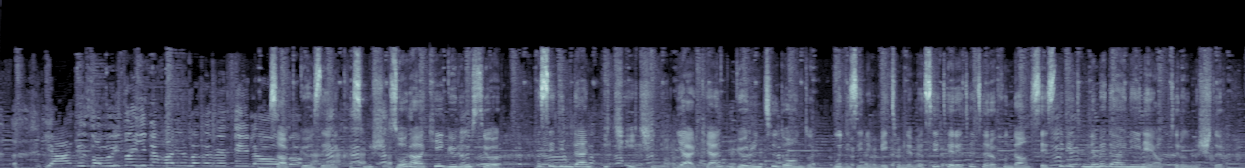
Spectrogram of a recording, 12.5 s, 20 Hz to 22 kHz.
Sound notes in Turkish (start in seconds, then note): 0.0 Gülme sesi; 2.8 Gülme sesi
